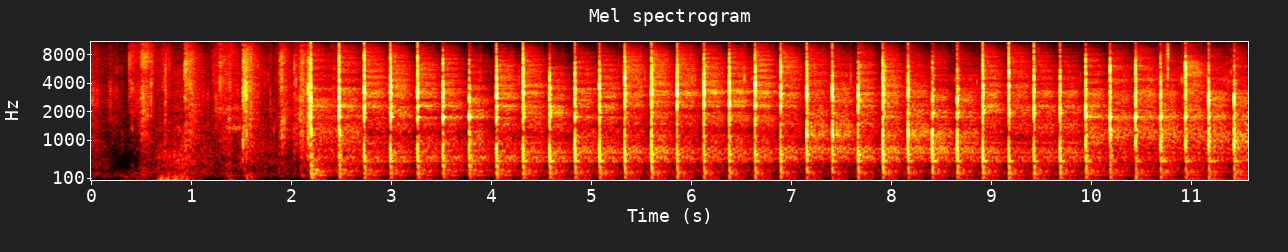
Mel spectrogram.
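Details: Rear subframe of a 2004 Mazda 3 winter beater, heavily surface-rusted, hammer tap test: sharp, evenly spaced ringing strikes about four a second, no dull thud; frame still solid.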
